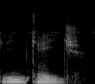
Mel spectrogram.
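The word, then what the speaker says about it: linckage: Bon, ça se prononce linkage.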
